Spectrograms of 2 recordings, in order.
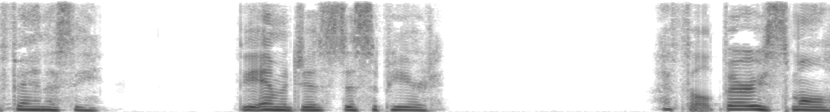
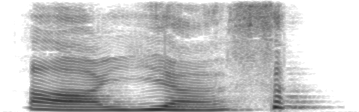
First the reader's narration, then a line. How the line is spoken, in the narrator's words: the Yerk said, and laughed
